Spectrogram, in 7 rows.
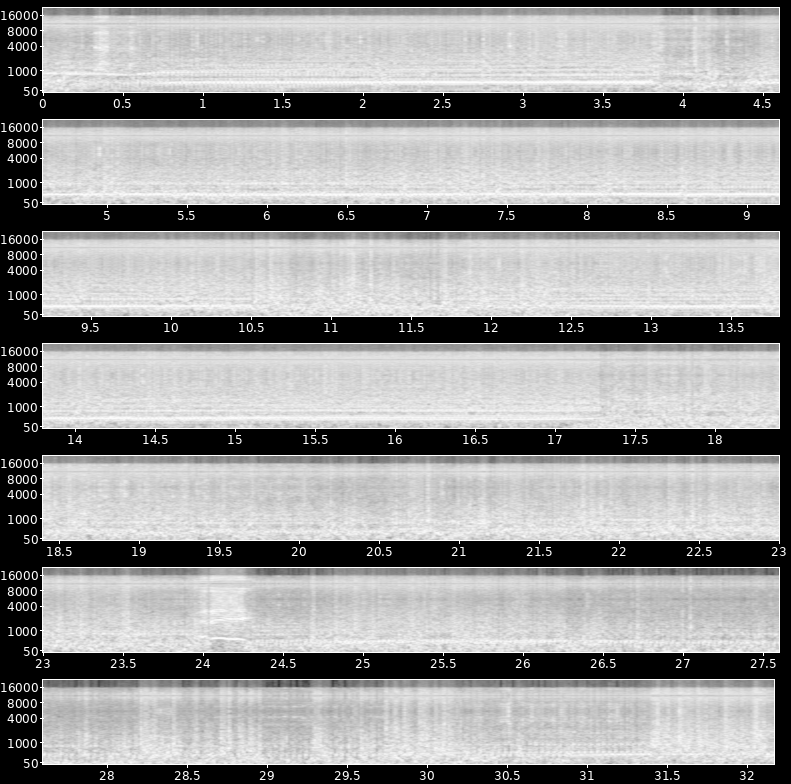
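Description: Small 48 cc four-stroke engine of a mini chopper running under way, its pitch climbing over the first few seconds, then holding steady. About halfway through, the steady engine note gives way to a rushing noise.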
